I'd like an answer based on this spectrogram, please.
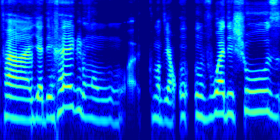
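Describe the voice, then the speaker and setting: Fairly slow speech from a woman at medium pitch, ordinary pitch variation, in a dry, close sound with no echo. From France (Mont-de-Marsan area), partly raised in Africa. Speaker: English and maths teacher. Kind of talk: live interview. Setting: outdoors, live video stream. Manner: talkative.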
